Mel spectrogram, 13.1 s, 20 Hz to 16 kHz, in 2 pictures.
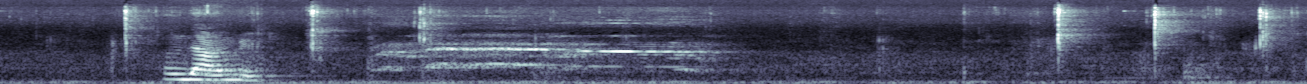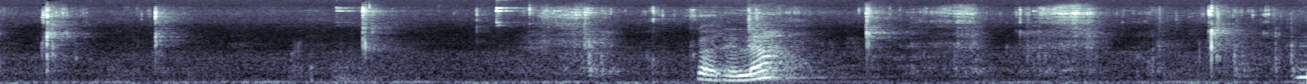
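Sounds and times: wet eating clicks: 1.4s - 2.3s, 5.2s - 7.5s
rooster crowing: 1.9s - 3.8s.

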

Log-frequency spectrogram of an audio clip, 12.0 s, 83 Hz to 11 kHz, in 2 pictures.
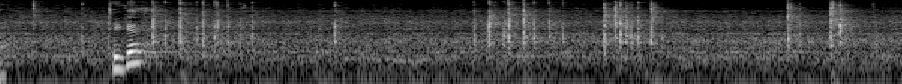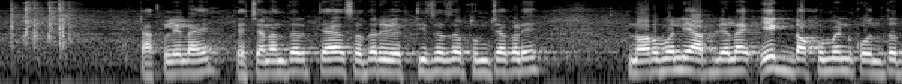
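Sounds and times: low steady hum: 0.0s - 12.0s
computer keyboard key clicks: 0.2s - 2.4s, 3.2s - 4.5s, 5.2s - 6.6s.

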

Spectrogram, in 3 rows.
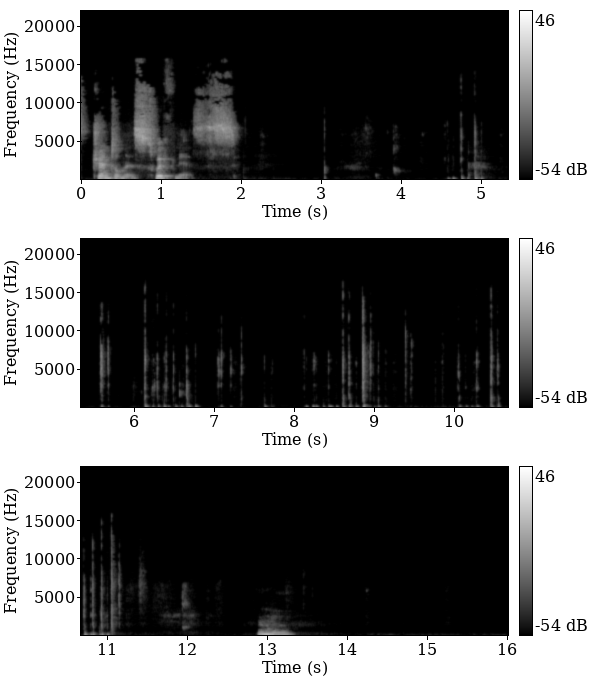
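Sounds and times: typing on computer keyboard: 4.6s - 5.0s, 5.6s - 11.2s.

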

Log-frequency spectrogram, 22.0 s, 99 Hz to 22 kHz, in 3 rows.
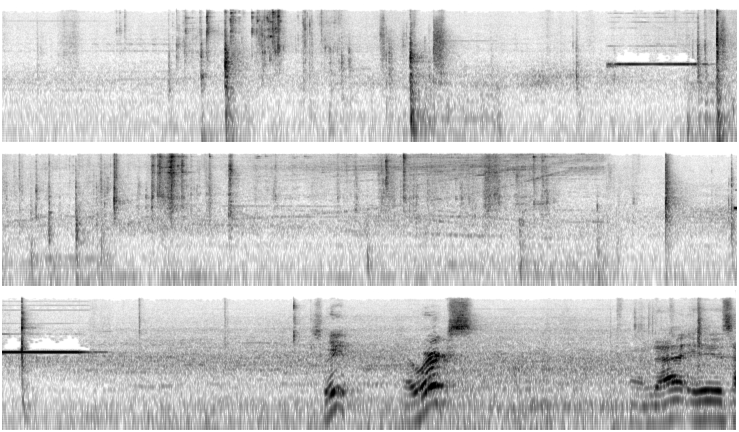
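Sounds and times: single beep: 14.7s - 15.8s.

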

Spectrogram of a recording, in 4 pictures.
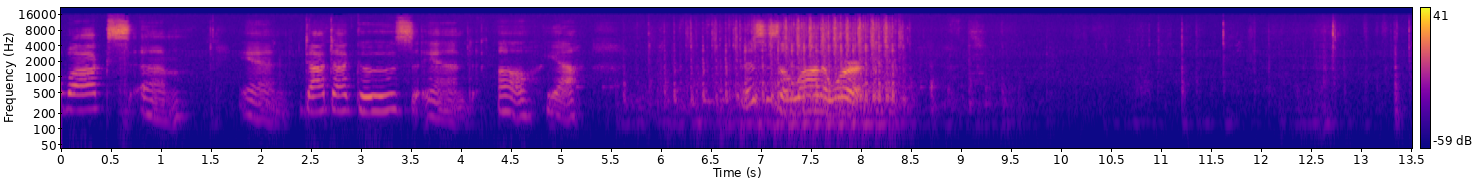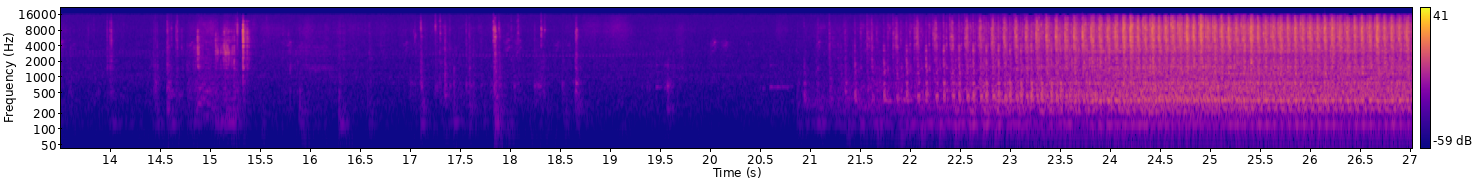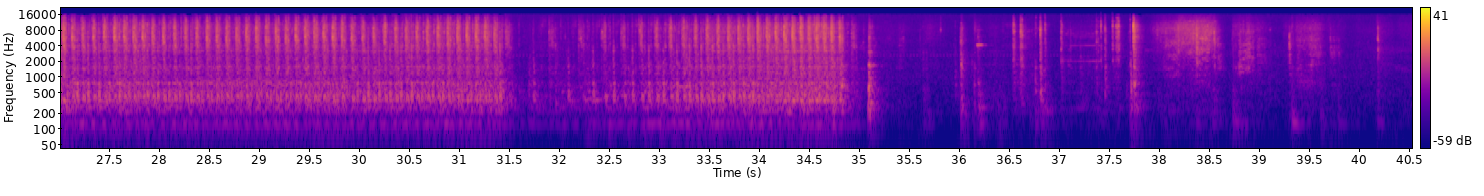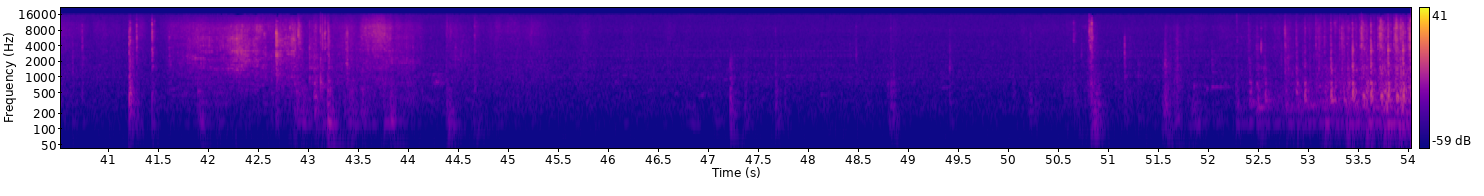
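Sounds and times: sewing machine stitching: 5.8s - 8.6s, 20.9s - 35.1s, 52.4s - 54.0s.

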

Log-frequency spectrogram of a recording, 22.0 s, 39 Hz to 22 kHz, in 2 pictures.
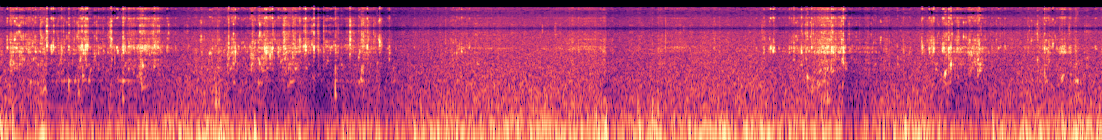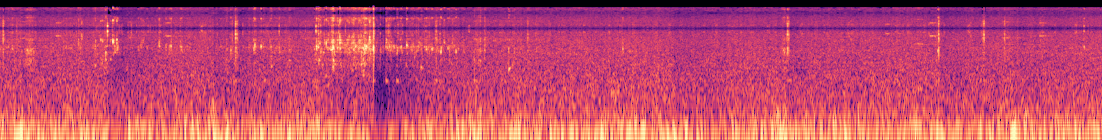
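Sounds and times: water splashing from thrashing fish: 0.0s - 4.7s, 7.6s - 15.9s
low rumble of moving water: 0.0s - 22.0s.

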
